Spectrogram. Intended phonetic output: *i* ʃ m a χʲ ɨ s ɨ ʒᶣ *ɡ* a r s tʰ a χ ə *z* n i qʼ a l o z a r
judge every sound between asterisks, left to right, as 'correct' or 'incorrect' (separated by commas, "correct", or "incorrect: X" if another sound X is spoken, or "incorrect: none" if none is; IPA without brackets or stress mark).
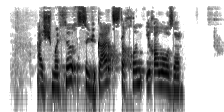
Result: incorrect: a, correct, incorrect: none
